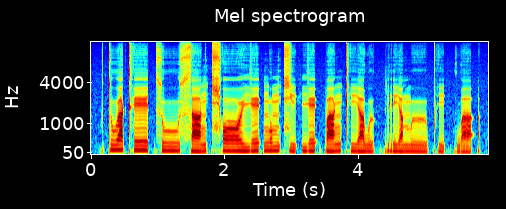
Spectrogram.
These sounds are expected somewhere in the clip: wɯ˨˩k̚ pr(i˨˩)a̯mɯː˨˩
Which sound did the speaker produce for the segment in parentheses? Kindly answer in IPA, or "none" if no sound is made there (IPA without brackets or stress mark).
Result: i˧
